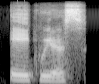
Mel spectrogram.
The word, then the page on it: aqueous: Indian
